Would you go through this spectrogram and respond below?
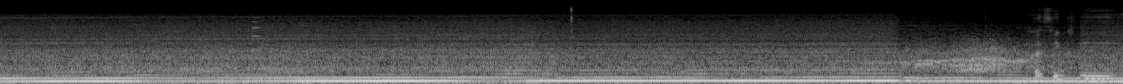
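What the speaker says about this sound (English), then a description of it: "I really like the sound over the ripple strip." A racing car in Gran Turismo 7 runs over a ripple strip, its loud, steady engine drone holding a near-constant pitch with faint tyre rumble and scrub, shifting briefly near the end.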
